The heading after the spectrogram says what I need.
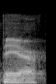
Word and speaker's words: Bexar: In 1981, I became chief medical examiner of Bexar County, Texas. And for the transcriber, Bexar is spelled B-E-X-A-R, the X is silent.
